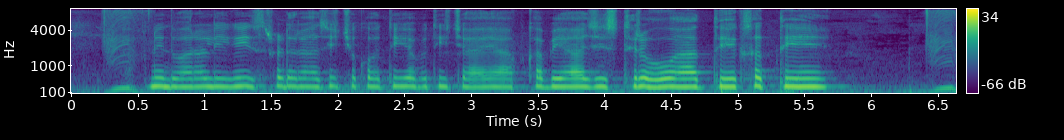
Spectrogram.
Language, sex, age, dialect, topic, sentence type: Hindi, female, 18-24, Kanauji Braj Bhasha, banking, statement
